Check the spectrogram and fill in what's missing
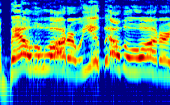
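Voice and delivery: high, loud frantic yell to bail; a sailor yelling at the crew to bail water in the storm, frantic shout; panicked shout. Retold or imitated. Desperate high-pitched shouting order. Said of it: "somebody saying".

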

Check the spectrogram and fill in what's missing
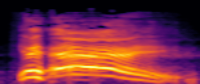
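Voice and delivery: high loud shouting hey; booming call; God calling out. Retold or imitated.

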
